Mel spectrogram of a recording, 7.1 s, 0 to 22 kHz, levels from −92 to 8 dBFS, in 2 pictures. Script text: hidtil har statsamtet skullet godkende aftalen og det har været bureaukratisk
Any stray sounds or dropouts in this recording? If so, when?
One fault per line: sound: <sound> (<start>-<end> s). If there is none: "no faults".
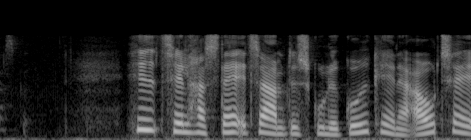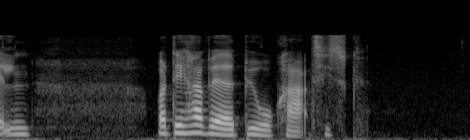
no faults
